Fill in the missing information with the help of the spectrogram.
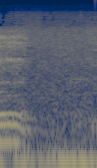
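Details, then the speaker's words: Brief, low, buzzing rumble from a sleeping adult woman, loudest at first then trailing into a rough, noisy tail, typical of snoring, recorded by herself. "that is me snoring that's that is me she recording it herself"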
